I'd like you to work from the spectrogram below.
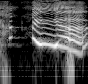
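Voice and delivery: put-on high squeaky baby greeting; baby talk. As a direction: coo hi to a baby. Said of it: "I do that".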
